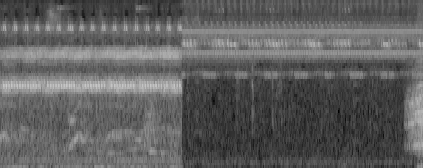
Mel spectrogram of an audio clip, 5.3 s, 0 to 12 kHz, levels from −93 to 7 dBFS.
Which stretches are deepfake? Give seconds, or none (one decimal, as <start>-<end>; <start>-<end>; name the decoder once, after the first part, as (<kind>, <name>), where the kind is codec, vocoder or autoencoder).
none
